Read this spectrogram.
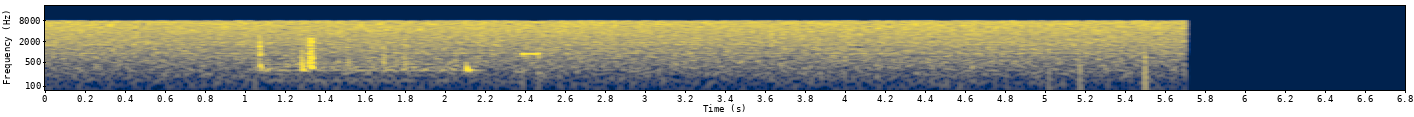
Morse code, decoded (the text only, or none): none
